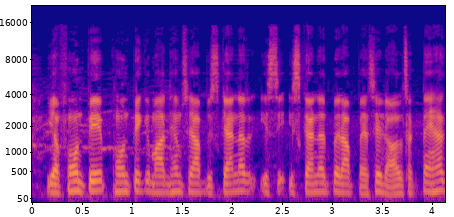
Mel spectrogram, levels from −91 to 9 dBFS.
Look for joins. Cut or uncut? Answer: uncut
